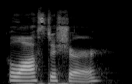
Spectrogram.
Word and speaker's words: Gloucestershire: That's in Gloucestershire.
